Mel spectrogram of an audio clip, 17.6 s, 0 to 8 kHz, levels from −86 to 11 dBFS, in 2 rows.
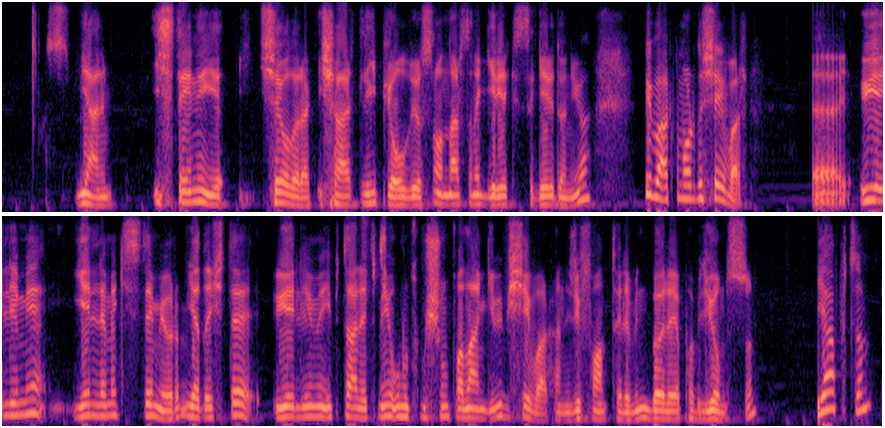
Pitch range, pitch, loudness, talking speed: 115-155 Hz, 135 Hz, -15 LUFS, 130 wpm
